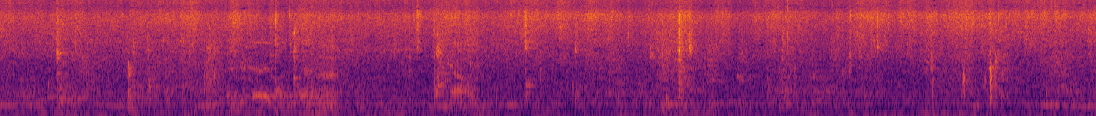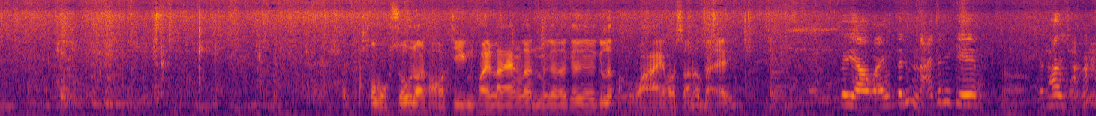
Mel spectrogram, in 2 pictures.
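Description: Gloved hands squelch and squish through wet, spiced meat in a metal bowl.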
